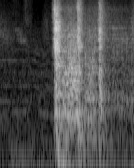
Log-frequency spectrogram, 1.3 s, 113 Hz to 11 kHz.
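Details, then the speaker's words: Chevelle sat in a barn 15+ years, last ran and caught fire: short, strong starter crank before coil hooked up, no dragging or clicking; starter and battery sound healthy. Normal cranking. "Oh, that sounds good. That sounds really good."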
